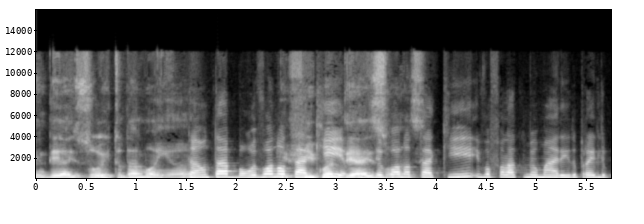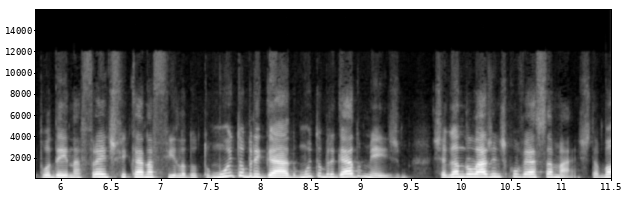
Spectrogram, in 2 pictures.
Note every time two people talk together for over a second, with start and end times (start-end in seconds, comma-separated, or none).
2.4-4.0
